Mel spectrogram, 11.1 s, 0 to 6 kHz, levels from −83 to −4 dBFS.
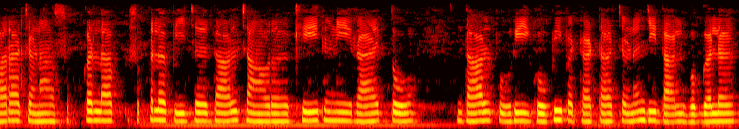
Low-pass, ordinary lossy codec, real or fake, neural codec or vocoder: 5.4 kHz; none; real; none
